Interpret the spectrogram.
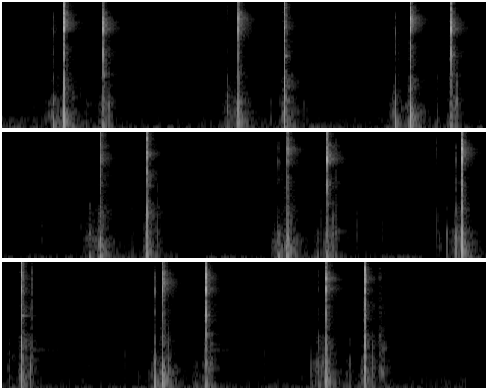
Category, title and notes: Sound effects > Objects / House appliances
Foley recording of a household floor lamp foot switch. Single, short-duration click with clean transient, low handling noise
closeup, sfx, lamp, off, footswitch, floorlamp, light, mechanical, plastic, switch, toggle, press, foley, click, household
